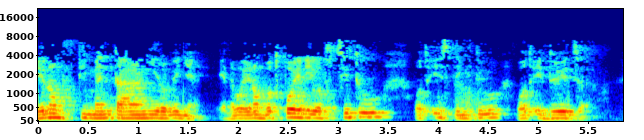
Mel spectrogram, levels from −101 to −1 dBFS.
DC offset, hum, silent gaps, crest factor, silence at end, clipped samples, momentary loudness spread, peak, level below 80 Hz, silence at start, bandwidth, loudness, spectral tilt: under 0.1%; none; none; 16 dB; 0.35 s; under 0.1%; 13 LU; -6 dBFS; -58 dBFS; 0 s; 7.2 kHz; -23 LUFS; -8 dB/octave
